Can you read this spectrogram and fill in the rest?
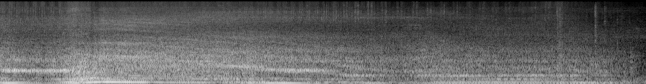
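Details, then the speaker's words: Lotus Elise Series 1, sat unused for 10 years, first start after refitting cylinder head with new uprated head gasket, fresh oil, new distributor cap, rotor arm, leads and plugs: catches cleanly, crisp even revving, no knocks or misfires; sounds healthy. "Well, hey, that sounds sweet. This was a big risk, buying it without hearing it."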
